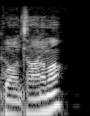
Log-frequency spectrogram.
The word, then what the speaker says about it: Guantanamo: In Guantanamo? – Hell yeah.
